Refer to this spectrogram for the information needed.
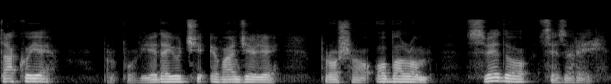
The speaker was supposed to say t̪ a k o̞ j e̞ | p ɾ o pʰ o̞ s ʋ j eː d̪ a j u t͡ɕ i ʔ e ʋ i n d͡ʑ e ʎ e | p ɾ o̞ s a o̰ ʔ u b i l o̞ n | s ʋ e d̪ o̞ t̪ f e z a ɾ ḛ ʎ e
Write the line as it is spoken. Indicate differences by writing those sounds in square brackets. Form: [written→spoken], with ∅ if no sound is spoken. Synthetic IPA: t̪ a k o̞ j e̞ | p ɾ o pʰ o̞ [s→∅] ʋ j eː d̪ a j u t͡ɕ i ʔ e ʋ [i→a] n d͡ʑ e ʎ e | p ɾ o̞ [s→ʃ] a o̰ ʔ [u→o] b [i→a] l o̞ [n→m] | s ʋ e d̪ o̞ t̪ [f→s] e z a ɾ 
